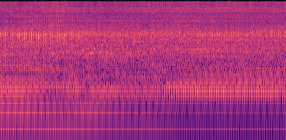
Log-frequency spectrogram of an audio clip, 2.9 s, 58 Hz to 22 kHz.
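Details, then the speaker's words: Old-school piston air compressor running normally, about 87 dB a few feet away versus 67–68 dB for an Eastwood Elite QST-30/60 scroll compressor; loud, steady mechanical clatter with a constant pumping beat and fixed pitch. "so the eastwood compressor was right about 67 68 decibels something like that and we were at 87 decibels a few feet away from the piston compressor running so it's a pretty big difference"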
